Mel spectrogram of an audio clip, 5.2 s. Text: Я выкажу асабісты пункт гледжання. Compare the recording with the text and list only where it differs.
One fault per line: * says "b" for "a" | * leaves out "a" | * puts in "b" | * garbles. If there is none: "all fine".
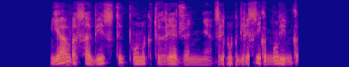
* leaves out "выкажу"
* garbles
